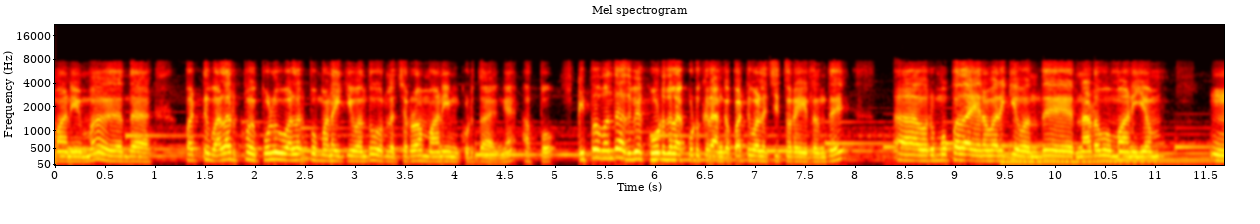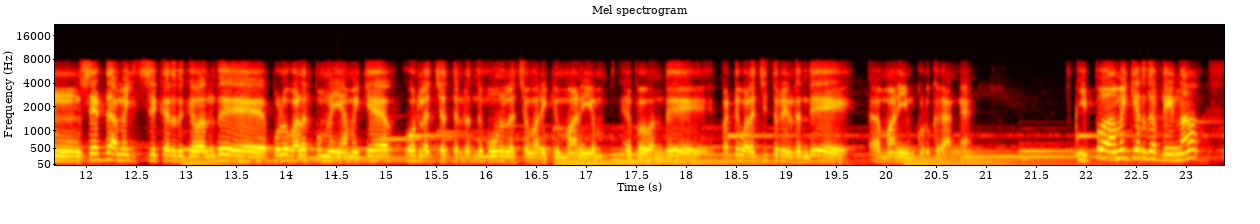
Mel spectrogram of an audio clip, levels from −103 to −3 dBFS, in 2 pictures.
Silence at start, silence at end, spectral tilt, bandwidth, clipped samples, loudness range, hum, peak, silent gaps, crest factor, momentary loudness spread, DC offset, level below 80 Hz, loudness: 0 s; 0 s; -4.5 dB/octave; 8.2 kHz; under 0.1%; 3 LU; none; -12 dBFS; none; 16 dB; 9 LU; under 0.1%; -66 dBFS; -28 LUFS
